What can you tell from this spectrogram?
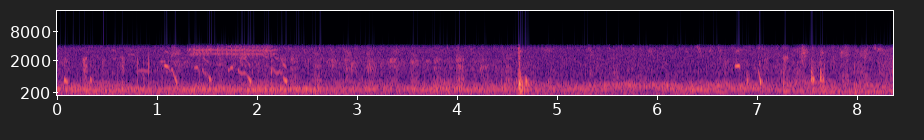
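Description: Goldendoodle puppies whimpering: many short, high whines that fall in pitch, most of them in the first couple of seconds and a few more near the end. There is one sharp click about halfway through.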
